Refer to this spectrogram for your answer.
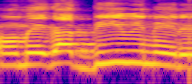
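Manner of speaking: ordinary talk, nothing marked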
